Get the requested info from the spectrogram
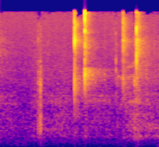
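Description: Several sharp, dry clicks, the first about half a second in and the rest bunched in the second half, over quiet room tone.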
